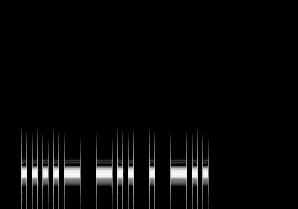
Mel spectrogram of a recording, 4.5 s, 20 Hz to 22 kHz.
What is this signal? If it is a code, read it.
Morse code, heard as a keyed tone, about 15 wpm, 700 Hz. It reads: 4DED
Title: All Cut Numbers - 4-Digit 15wpm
